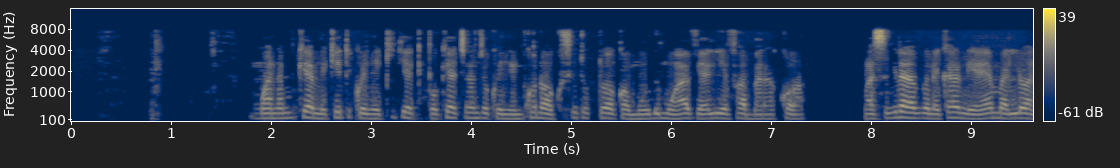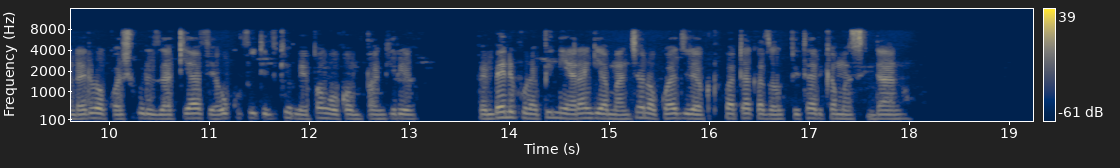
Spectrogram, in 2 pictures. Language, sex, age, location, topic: Swahili, male, 25-35, Kisumu, health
